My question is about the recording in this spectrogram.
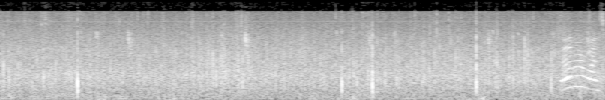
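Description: Steady light rain, an even hiss with scattered sharp ticks of individual drops. A voice starts speaking near the end.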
